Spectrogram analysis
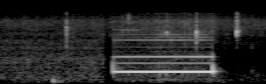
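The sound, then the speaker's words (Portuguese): A telephone call is placed: after faint background noise, a single steady ringing tone sounds for about a second, then cuts off. “E se a gente ligar para alguém perguntar? Tem a moral? Eu ligo e você continua?”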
